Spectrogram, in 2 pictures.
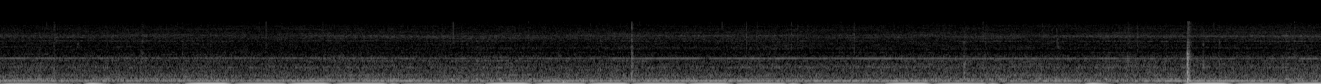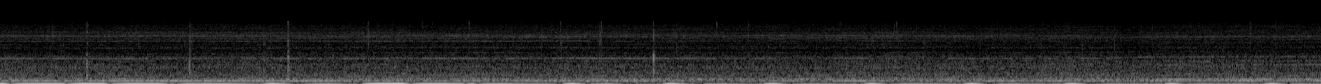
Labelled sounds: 18.8	23.8	vessel noise, 0 to 8.0 kHz

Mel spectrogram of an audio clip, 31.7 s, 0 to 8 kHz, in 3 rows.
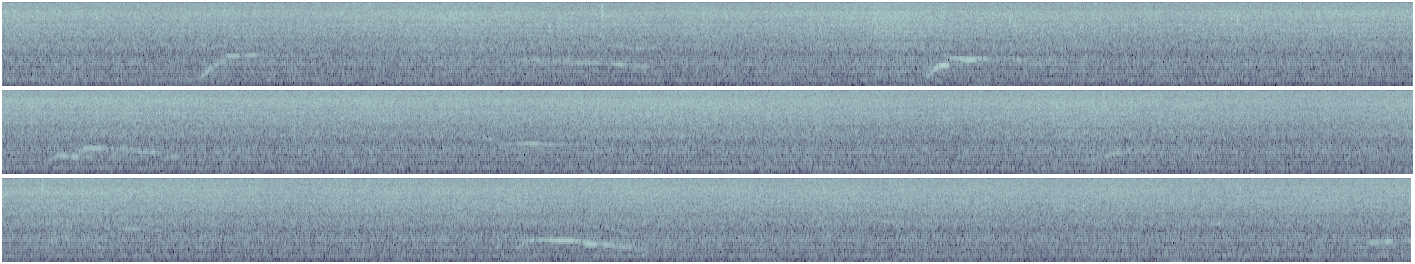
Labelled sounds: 1.7	2.0	humpback whale, 1.0 to 1.2 kHz
3.8	4.1	humpback whale, 0.81 to 1.0 kHz
7.1	7.4	humpback whale, 0.88 to 1.2 kHz
11.2	11.8	humpback whale, 0.78 to 1.0 kHz
14.3	14.8	humpback whale, 0.97 to 1.2 kHz
22.0	22.3	humpback whale, 1.1 to 1.3 kHz
25.1	25.5	humpback whale, 0.78 to 0.84 kHz

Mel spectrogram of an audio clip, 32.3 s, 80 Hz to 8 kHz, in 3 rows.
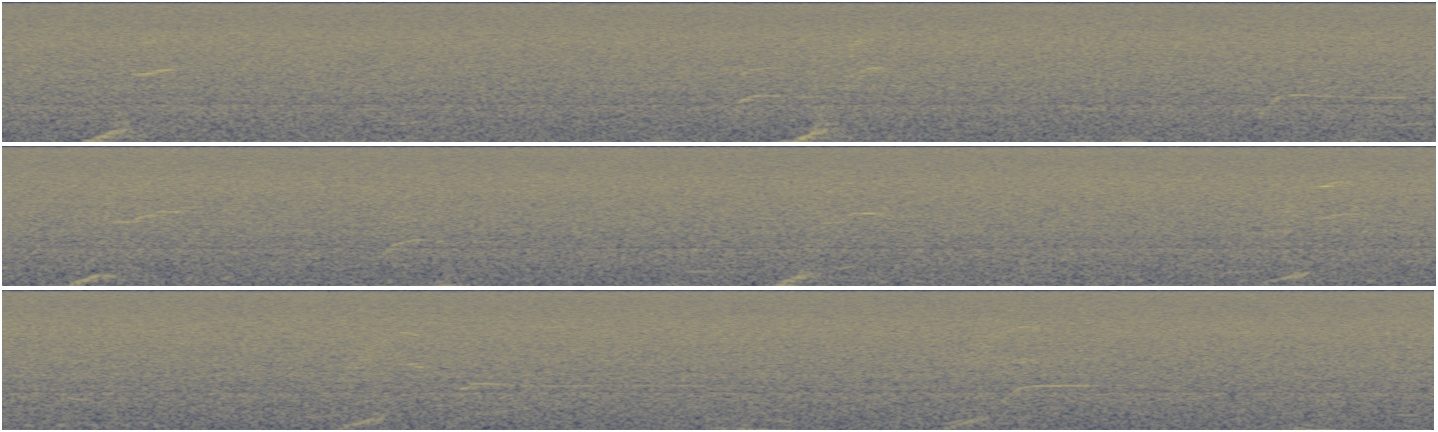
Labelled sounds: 1.0	1.3	humpback whale, 1.7 to 2.0 kHz
5.5	5.9	humpback whale, 0.83 to 1.1 kHz
11.6	11.9	humpback whale, 1.6 to 2.0 kHz
13.7	13.9	humpback whale, 0.86 to 1.1 kHz
17.1	17.4	humpback whale, 1.9 to 2.1 kHz
20.6	20.9	humpback whale, 1.8 to 4.0 kHz
24.9	25.3	humpback whale, 0.83 to 1.1 kHz
29.1	29.7	humpback whale, 0.80 to 1.0 kHz

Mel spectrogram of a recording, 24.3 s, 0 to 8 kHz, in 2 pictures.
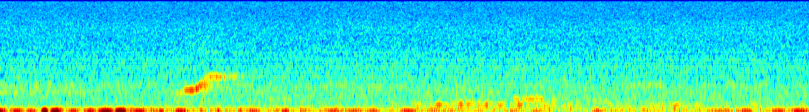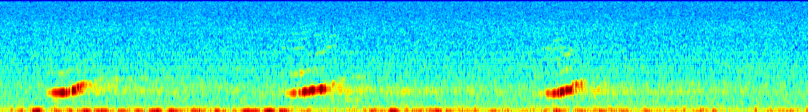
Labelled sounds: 3.0	3.4	humpback whale, 0.80 to 1.1 kHz
16.5	16.9	humpback whale, 0.96 to 1.2 kHz
17.4	17.7	humpback whale, 0.90 to 1.1 kHz
20.3	21.0	humpback whale, 0.80 to 2.1 kHz

